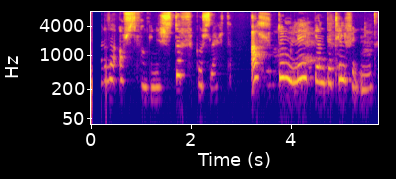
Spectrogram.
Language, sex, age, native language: Icelandic, male, 11, Icelandic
